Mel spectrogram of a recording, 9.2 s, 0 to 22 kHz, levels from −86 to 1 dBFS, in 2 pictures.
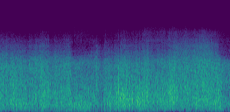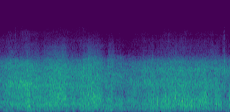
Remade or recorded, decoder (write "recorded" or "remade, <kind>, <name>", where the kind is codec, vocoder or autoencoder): remade, autoencoder, DAC-VAE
